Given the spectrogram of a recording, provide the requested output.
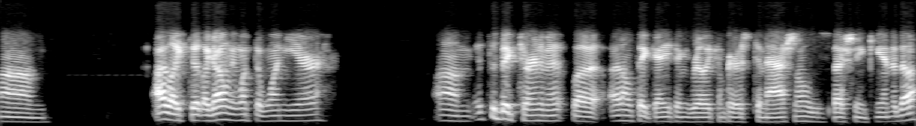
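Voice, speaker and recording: Ordinary pitch variation at a fairly quick pace, broken by long, frequent pauses. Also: man, medium pitch for a man. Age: young. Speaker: amateur boxer. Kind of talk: casual interview chat.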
